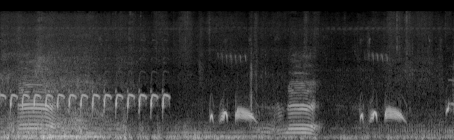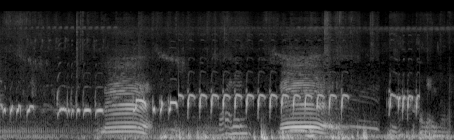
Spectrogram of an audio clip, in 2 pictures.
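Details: Cows on a traditional village farm, driven to the rice fields once the harvest is over, moo several times across the stretch. Long runs of rapid repeated hooked notes from other farm animals mix in, with steady low background rumble.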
